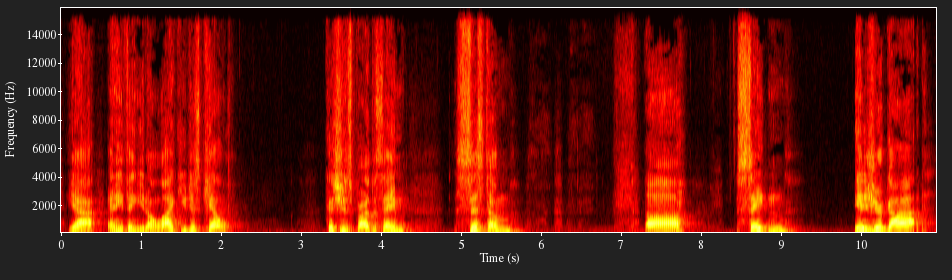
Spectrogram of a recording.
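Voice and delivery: building from loud to a high, full-force shout; rising denunciation. Real, not acted. Denouncing his accusers, building.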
